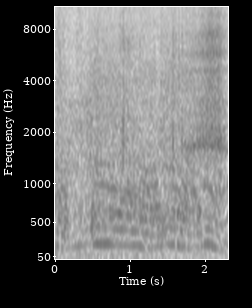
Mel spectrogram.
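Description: A Renault Alpine rally car in Dirt Rally, on a Finland stage, revs and drones steadily with rising and falling engine pitch, close and fairly loud, alone without talk.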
